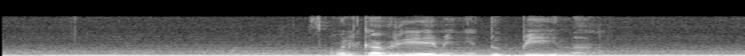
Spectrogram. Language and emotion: Russian, angry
